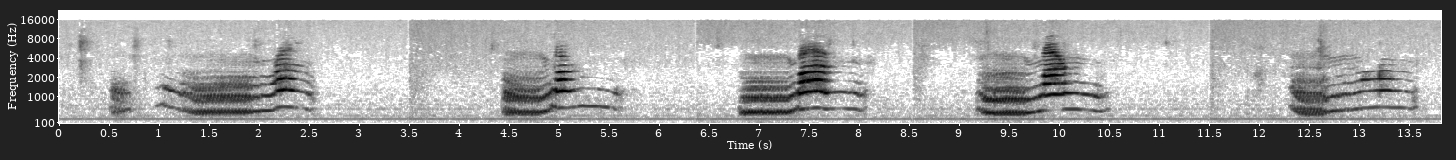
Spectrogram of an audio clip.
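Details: Ram, a white female Munchkin with short legs and upright ears, keeps meowing loudly to call her owner back into the room; five drawn-out, rising-then-falling cries spaced about two and a half seconds apart, steady faint hum behind.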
